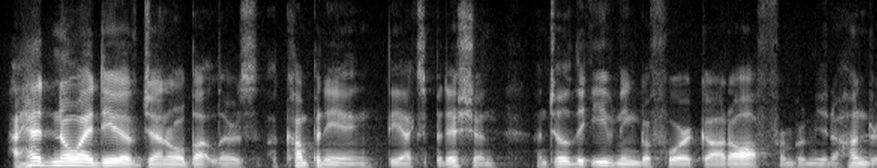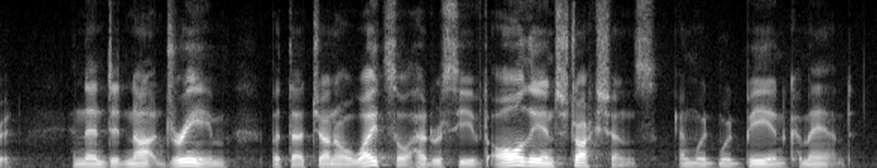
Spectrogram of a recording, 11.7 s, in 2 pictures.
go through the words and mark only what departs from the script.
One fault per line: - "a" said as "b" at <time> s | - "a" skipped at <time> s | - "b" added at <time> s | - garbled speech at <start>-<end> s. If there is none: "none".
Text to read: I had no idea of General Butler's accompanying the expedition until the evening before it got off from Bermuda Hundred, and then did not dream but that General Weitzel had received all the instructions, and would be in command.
- "would" added at 10.6 s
